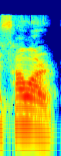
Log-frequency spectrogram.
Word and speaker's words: sour: SOUR উচ্চারণ কি? সাওয়ার। সাওয়ার। সাওয়ার মানে কি?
